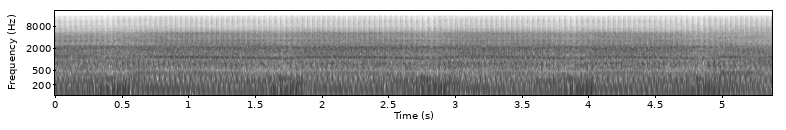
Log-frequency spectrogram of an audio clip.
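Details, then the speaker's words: Honda EP1000 petrol generator just after a cold pull start with the choke released. A steady, even single-cylinder buzz at constant speed with no misses or knocks; it is running normally. "ஓட ஆரம்பிச்சிச்சு."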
